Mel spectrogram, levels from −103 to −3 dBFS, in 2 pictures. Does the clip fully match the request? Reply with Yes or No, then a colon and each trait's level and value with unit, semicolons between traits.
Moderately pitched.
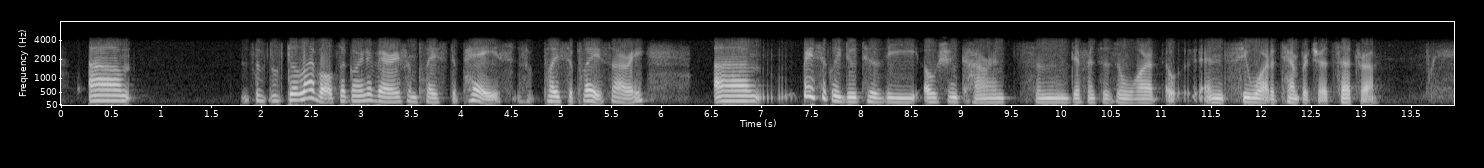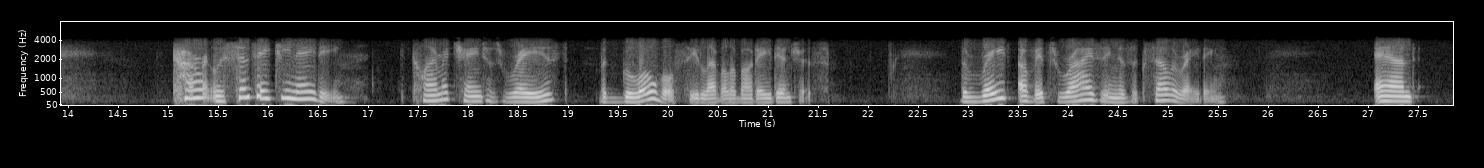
Yes: medium, 170 Hz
